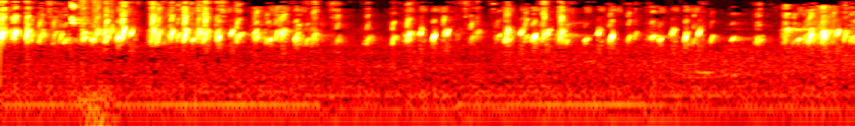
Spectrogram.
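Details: Chorus of European goldfinches, the collective batbata meant to spur singing: a loud burst of bright, rapid twittering at first, then thinner scattered chirps and short trills, with a low background hum.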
